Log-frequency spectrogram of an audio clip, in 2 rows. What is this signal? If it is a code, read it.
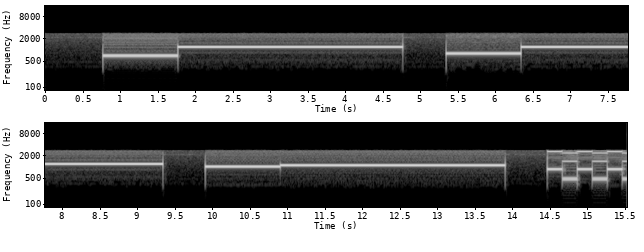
Two-tone page, heard as a one-second tone, then a three-second tone, about 710 then 1220 Hz, about 810 then 1220 Hz, about 1040 then 1120 Hz. It is heard from 0.8 to 13.9 s.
